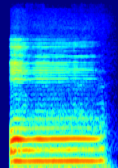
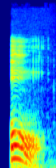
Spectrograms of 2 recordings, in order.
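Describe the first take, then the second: First: It is said with the first tone. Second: It is said with the fourth tone. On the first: "First tone" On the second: "Fourth tone"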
